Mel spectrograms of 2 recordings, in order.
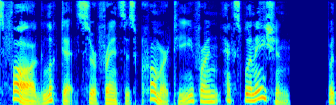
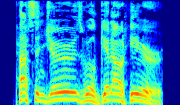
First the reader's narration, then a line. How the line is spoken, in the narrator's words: The conductor shouted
